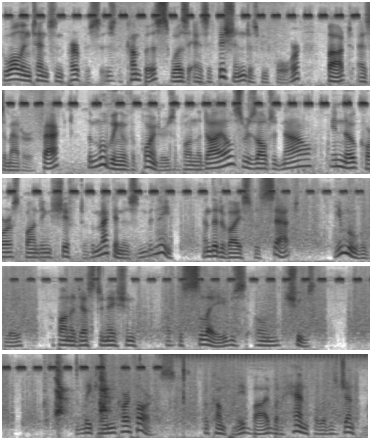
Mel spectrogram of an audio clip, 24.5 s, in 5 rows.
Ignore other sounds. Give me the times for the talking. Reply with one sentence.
The talking can be heard from 0.0 to 18.9 s and from 20.6 to 24.4 s.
